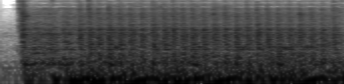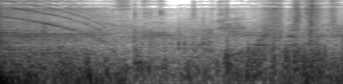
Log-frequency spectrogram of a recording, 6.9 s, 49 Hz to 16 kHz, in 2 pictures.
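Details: LS-swapped 1972 Chevy Nova, first start attempt after five years, new PSI harness and fuel plumbing: steady cranking flares into about three seconds of running, then drops off and stalls.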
